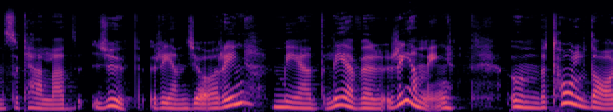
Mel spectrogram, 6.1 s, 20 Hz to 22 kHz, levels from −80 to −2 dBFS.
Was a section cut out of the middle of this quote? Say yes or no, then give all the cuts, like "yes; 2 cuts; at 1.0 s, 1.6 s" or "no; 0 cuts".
yes; 1 cut; at 3.2 s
